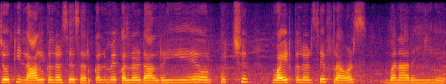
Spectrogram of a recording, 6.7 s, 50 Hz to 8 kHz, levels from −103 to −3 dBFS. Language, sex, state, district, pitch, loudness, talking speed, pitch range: Hindi, female, Bihar, Gaya, 235 Hz, -20 LUFS, 180 wpm, 230-255 Hz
